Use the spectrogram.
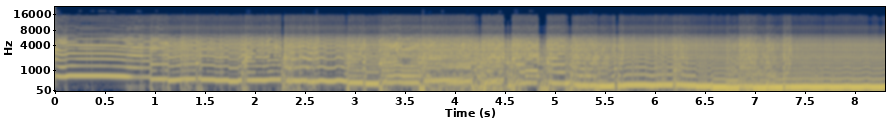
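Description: A Mexican-made Fender Telecaster electric guitar plays bluesy licks with bends and slides through an overdriven, effect-laden tone, loud and continuous with no talking.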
